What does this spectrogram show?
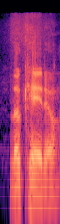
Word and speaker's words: Lucado: Lucado, okay, so I said it right.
